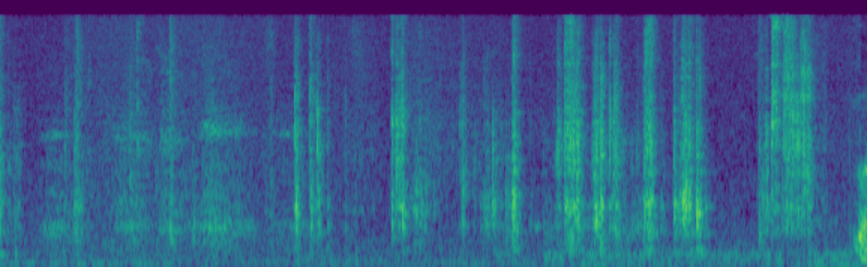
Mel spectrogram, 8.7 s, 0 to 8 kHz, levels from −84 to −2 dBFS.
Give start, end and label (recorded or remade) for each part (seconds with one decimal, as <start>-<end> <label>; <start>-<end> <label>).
0.0-8.7 recorded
